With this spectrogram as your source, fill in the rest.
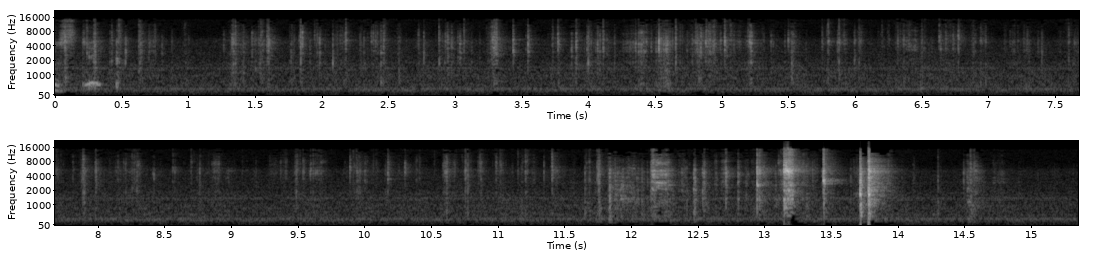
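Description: Foil crinkles and rustles in a girl's hands.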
